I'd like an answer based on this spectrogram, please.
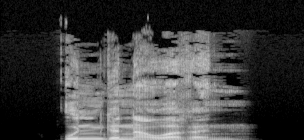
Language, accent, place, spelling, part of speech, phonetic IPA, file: German, Germany, Berlin, ungenaueren, adjective, [ˈʊnɡəˌnaʊ̯əʁən], De-ungenaueren.ogg
- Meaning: inflection of ungenau: 1. strong genitive masculine/neuter singular comparative degree 2. weak/mixed genitive/dative all-gender singular comparative degree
